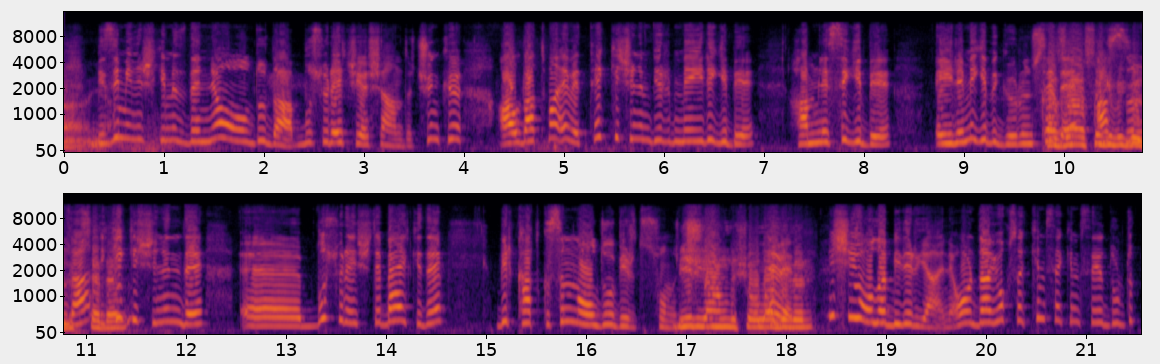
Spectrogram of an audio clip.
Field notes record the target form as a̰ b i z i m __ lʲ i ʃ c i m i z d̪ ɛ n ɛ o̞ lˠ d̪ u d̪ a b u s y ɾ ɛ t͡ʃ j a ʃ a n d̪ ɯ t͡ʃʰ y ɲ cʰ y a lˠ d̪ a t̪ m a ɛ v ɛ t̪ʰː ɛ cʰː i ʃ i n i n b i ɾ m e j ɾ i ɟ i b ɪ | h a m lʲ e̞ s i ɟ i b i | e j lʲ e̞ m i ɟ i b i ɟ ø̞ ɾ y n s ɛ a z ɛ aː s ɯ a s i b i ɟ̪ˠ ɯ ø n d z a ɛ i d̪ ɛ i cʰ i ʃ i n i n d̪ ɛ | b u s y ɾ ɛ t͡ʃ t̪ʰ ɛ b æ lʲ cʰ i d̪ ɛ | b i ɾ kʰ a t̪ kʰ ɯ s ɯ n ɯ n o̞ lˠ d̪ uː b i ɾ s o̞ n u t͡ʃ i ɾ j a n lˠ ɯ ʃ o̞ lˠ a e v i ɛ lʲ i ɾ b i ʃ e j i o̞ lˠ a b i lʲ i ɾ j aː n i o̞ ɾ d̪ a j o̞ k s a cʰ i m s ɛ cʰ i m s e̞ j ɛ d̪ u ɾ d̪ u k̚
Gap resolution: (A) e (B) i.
B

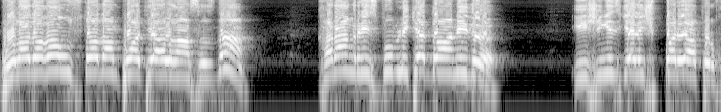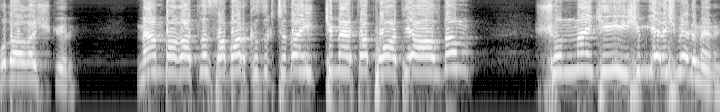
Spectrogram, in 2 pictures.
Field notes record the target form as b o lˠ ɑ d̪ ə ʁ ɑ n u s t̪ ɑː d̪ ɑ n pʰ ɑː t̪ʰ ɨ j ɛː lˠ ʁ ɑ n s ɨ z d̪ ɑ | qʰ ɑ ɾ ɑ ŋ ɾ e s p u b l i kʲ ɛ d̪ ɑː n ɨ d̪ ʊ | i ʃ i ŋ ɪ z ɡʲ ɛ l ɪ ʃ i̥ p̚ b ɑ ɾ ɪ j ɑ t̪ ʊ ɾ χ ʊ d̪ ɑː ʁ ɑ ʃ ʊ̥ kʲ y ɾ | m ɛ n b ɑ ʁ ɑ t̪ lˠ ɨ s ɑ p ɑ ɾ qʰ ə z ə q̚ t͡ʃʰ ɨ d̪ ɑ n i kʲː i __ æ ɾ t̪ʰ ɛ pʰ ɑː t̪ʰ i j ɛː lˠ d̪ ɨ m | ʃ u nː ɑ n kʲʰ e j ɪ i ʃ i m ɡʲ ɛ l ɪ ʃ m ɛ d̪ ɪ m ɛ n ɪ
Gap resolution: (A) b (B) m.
B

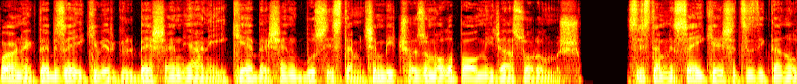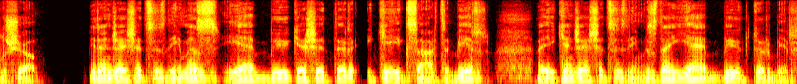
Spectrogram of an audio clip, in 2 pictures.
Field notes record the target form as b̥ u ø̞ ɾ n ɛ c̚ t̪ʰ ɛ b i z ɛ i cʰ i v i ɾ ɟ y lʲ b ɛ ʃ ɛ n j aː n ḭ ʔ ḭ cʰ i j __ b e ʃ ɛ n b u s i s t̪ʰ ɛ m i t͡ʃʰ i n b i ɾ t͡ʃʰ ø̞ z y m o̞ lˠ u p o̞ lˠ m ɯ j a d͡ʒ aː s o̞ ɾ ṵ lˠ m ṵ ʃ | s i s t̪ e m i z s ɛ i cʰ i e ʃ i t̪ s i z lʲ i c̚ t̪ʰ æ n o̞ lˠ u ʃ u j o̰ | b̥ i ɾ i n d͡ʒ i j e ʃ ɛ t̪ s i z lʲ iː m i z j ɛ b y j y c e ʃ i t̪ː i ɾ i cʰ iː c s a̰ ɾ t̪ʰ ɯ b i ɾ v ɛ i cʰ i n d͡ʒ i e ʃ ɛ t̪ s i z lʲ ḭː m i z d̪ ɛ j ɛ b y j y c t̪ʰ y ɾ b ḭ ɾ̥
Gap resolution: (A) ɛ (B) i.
A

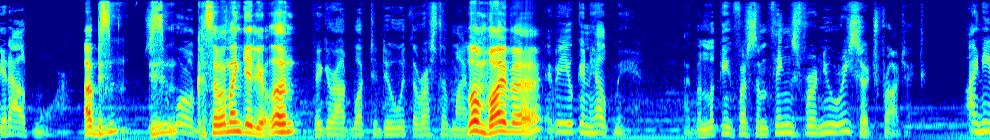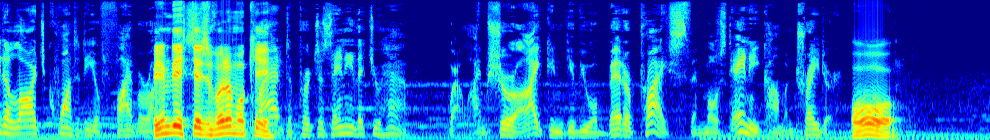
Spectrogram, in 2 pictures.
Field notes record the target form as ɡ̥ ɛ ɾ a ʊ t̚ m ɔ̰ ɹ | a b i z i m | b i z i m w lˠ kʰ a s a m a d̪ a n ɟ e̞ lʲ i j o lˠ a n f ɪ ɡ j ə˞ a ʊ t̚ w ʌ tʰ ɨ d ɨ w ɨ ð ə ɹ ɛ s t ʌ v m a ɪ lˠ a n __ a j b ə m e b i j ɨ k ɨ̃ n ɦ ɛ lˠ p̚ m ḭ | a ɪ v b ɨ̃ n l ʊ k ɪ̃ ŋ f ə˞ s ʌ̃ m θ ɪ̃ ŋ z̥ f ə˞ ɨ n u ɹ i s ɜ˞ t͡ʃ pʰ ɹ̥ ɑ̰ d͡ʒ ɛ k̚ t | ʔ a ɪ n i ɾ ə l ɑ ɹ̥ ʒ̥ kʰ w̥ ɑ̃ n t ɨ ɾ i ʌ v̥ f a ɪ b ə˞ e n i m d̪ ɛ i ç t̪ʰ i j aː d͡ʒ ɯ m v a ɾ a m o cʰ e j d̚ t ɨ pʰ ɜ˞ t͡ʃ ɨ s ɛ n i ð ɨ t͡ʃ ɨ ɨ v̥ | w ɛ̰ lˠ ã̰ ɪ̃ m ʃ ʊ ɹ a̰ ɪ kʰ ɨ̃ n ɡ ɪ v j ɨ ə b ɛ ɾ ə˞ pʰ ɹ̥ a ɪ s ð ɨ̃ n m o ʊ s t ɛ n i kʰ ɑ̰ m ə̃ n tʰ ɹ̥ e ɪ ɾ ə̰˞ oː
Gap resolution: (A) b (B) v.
B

